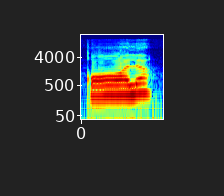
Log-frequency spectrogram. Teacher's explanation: قاف زبر الف قا، یہاں ہم قا کو لمبا کرے ہیں، لام کو نہیں کرے کیونکہ لام کے آگے الف نہیں ہے۔ تو ورڈ قال یہ غلط پروننسیشن ہے کیونکہ لام کو لمبا نہیں کرنا تھا، ہم نے کر دیا۔ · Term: حروف مدہ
